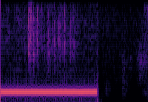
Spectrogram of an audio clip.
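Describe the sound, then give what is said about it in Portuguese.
A single steady, mid-pitched ringback tone sounds as a phone call is placed, lasting about a second before cutting off to silence. “Vou ligar.”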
